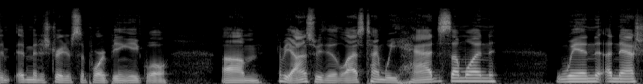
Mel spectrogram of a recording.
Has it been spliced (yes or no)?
no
